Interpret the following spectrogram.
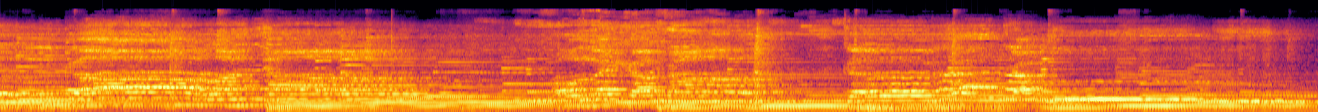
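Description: A live church worship band playing a praise song: keyboard, electric guitars and drums under singing, with long held sung notes over a steady bass.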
